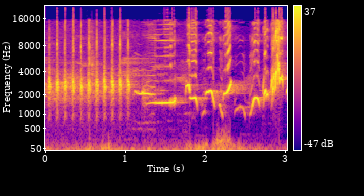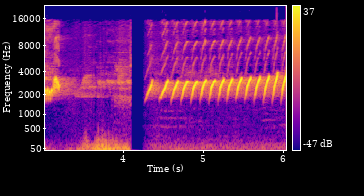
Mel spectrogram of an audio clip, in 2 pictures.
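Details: White-rumped shama in full song to lure and call a rival, with a buzzy trill, then tumbling varied whistles that rise and fall, a brief pause, and a fast series of rising chipped notes.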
